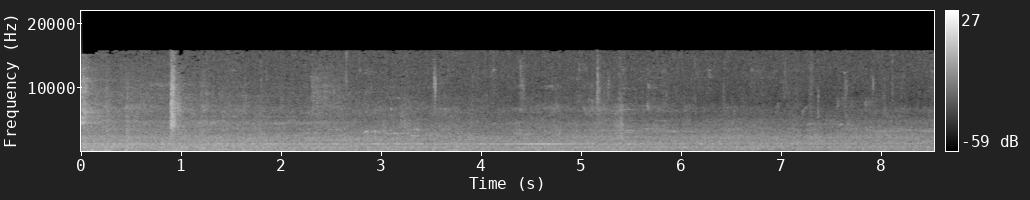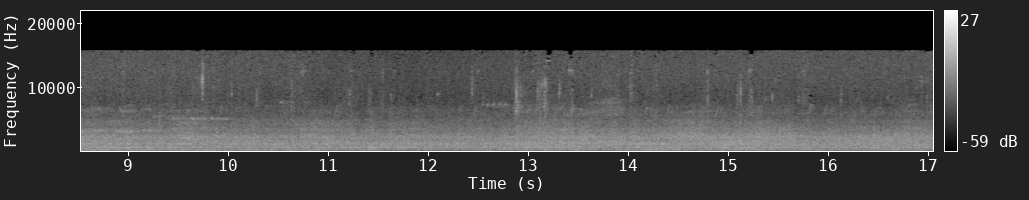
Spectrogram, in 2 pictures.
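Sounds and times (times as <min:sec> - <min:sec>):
electric train passing: 0:00.0 - 0:17.0.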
